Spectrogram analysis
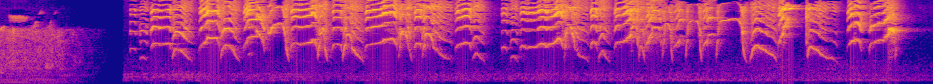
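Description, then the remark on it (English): A dog squeaks a squeaky toy over and over, with loud, shrill squeals coming in rapid, irregular bursts for several seconds after a brief quiet start. “It is an improvisational solo performed by their dog Brio on his squeaky toy.”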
